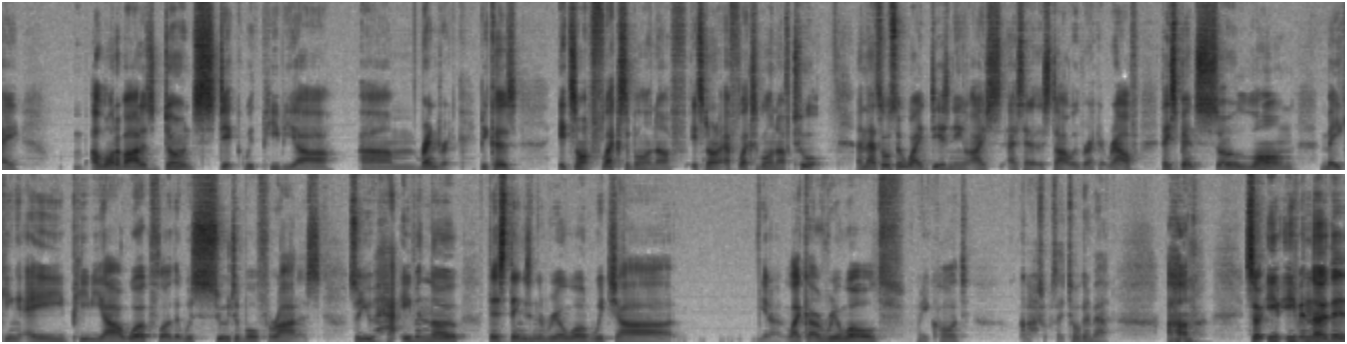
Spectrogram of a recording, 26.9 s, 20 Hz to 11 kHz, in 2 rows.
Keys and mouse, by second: 25.2-26.8 drag.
